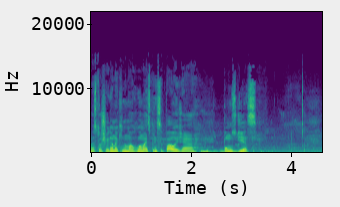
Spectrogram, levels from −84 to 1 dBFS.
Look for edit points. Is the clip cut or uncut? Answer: cut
